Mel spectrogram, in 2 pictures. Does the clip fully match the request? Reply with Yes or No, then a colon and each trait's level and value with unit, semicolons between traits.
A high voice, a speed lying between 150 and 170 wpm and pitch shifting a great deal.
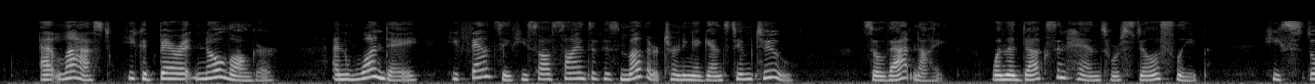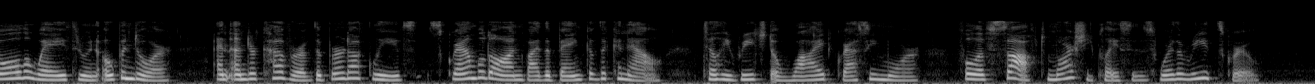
No: high, 230 Hz; average, 165 wpm; average, 4.3 semitones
